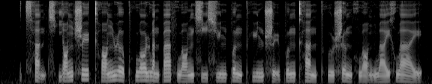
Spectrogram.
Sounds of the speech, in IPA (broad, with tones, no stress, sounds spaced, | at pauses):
t͡sʰ a̰˨˩ n t͡ɕʰ j ɑ˧˥ ŋ ʂ ɻ̩˥ kʰ ɑ˧˥ ŋ ɻ ɤ˥˩ pʰ w ɔ˥ ɻ w a˨ n p ä˥ f w ɑ˧˥ ŋ ɕ i˧˥ ɕ y˥ n p ɤ˥˩ ŋ pʰ y˥ n ʂ ɻ̩˨˩ p ʊ˥ ŋ kʰ a˥˩ n pʰ u˧˥ ʂ ɤ˥˩ ŋ x w ɑ̰˨˩ ŋ w a˧˥ ɪ̯ x w a˥˩ ɪ̯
